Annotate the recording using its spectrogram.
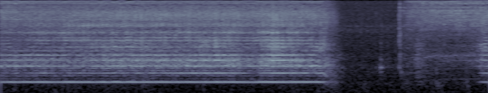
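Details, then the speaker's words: OCO Biomedical implant system countersink (platform positioner) drilling after a tissue punch, placing a TSI implant in the lower first bicuspid area and drilling until the blades are below the soft tissue: a steady high drill whine for about three seconds, then stopping. "now we're ready to use the platform positioner which is aligned right down the line after in the in the kit or the the countersink and we're going to go down with that until the blades are well below the soft tissue"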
